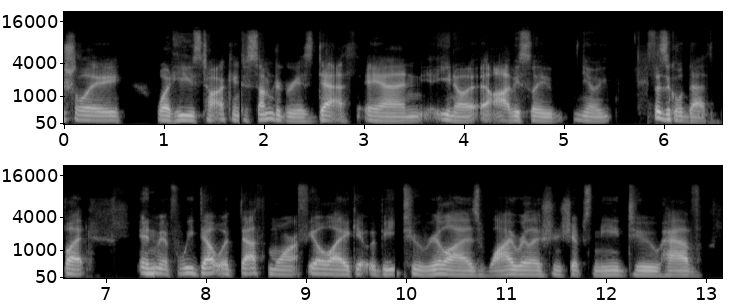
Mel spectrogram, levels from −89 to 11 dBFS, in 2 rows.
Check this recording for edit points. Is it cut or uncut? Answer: cut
